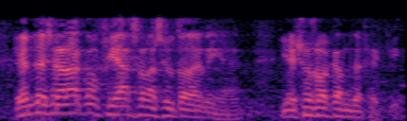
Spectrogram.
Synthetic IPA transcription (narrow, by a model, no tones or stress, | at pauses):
emd̪əʃ̬ənəɾakuɱfiaɾs̬ənləs̬iwt̪əðənḭə̰ | iəʃɔezəlˠkemd̪əfḛkḭ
